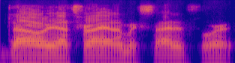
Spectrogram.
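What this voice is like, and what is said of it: Flat, monotone deadpan delivery. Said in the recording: “I can tell by your tone there ... he's pretty monotonous ... It's all deadpan.”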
